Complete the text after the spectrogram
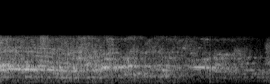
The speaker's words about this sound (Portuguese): Tá tendo um treinamento aqui na agência, isso aqui tá uma bagunça. Tá Bagunça. ouvindo os gritos? Tô É. Tem o gerente geral do Santander aqui, então tá uma loucura aqui.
